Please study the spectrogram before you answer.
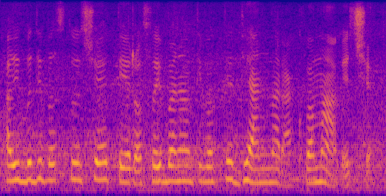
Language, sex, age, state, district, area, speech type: Gujarati, female, 18-30, Gujarat, Junagadh, urban, spontaneous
